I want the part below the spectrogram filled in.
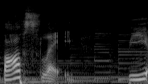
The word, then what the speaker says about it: bobsleigh: 那雪车就不叫做 snow car，而是叫做 bobsleigh，b o b s l e i g h。那结尾的 g h 就是不发音的还有一个项目，我觉得也很好玩，就是雪橇 luge.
